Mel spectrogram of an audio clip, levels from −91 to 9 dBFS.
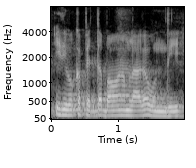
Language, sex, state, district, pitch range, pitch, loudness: Telugu, male, Telangana, Adilabad, 125-140 Hz, 130 Hz, -14 LUFS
